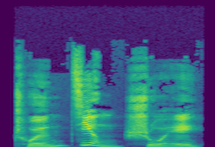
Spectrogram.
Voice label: "chun jing shui", Chinese

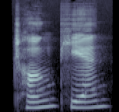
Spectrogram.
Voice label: "cheng2 tian2", Chinese

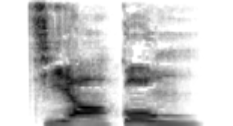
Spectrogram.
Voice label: "jiagong", Chinese

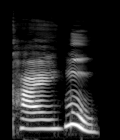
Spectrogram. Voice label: "kai1mu4", Chinese

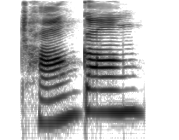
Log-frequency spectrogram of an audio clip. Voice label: "chang2 gang1", Chinese

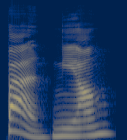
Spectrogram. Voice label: "banniang", Chinese

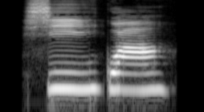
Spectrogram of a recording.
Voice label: "xigua", Chinese

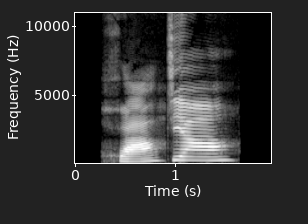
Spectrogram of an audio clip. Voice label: "hua2jia1", Chinese

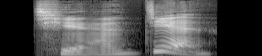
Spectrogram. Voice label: "qian3jian4", Chinese

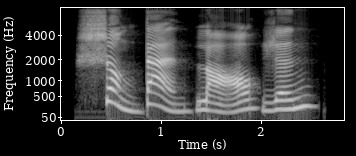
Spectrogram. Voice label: "sheng4 dan4 lao3 ren2", Chinese

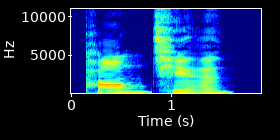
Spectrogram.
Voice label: "tang1qian3", chinese

